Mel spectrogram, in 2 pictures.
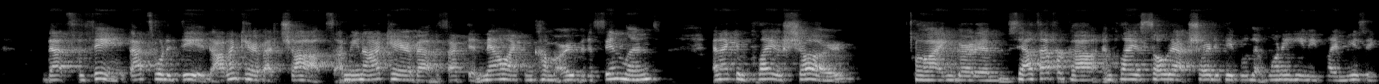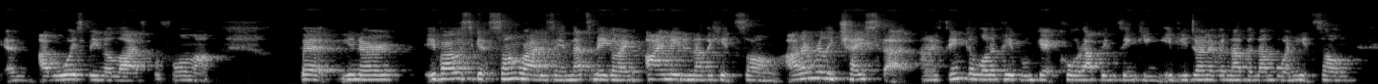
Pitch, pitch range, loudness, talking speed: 220 Hz, 205-235 Hz, -20 LUFS, 230 wpm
